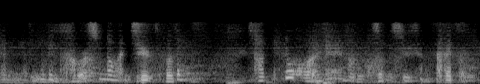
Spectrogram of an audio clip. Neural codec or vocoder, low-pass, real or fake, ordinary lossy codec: codec, 44.1 kHz, 0.9 kbps, DAC; 7.2 kHz; fake; none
